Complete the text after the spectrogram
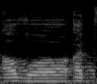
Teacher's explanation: ضاد کے اوپر بڑی مد ہے، مد متصل، اس کو 3 سے 4 سیکنڈ تک ہم لمبا کر کے پڑھیں گے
